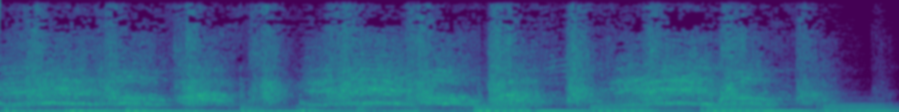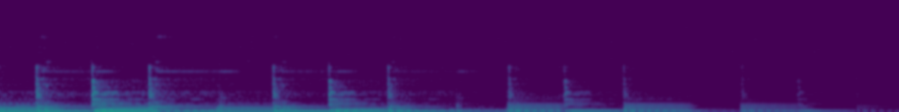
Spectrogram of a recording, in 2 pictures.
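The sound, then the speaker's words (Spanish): A crowd in a prison shouts "queremos pan" (we want bread) together in loud, rhythmic bursts for about four seconds, backed by music; then the voices drop away and a steady melodic tune continues alone, gradually fading. “Sí, la visita qué, están diciendo? Eh, gritan, queremos pan.”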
